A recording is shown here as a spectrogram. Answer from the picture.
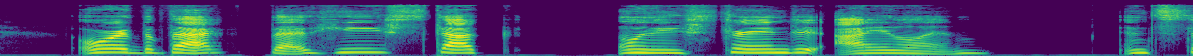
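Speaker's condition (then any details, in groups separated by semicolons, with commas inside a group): Hemiplegic cerebral palsy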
